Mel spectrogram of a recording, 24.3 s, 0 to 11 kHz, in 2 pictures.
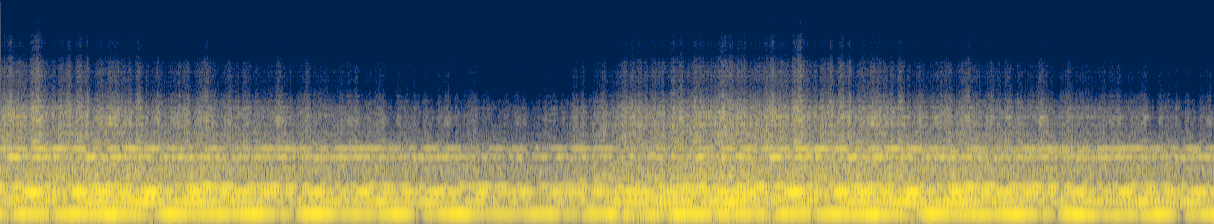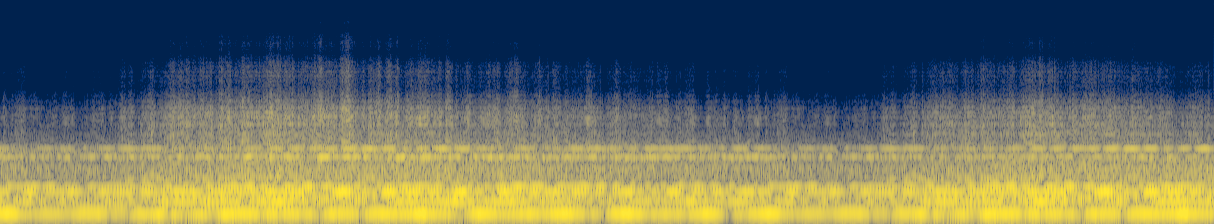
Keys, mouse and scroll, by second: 9.6 click, 11.5 click, 13.1 click, 14.5 right click, 18.1 click, 22.7 click.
